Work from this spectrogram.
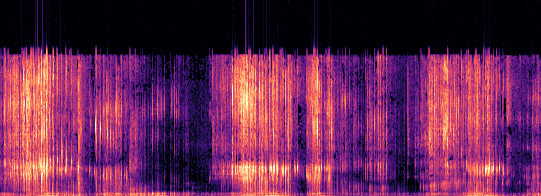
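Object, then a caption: Wire-mesh microphone grille scratched with nails. Long almond acrylic nails and the fingertips of both hands scratch close up over the large, dome-shaped, hollow metal wire-mesh grille of a condenser microphone. The scratching comes through as a deep, rumbling rustle with a gritty, bright hiss on top, rising and falling in slow, uneven swells.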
